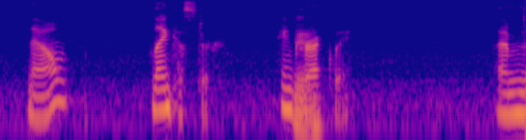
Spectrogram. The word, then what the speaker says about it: Lancaster: I also got corrected today because I was saying Lancaster? No, Lancaster, incorrectly.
